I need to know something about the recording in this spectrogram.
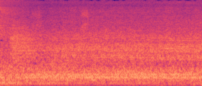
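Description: Workshop machinery running steadily and loudly: a hum under a wide hiss.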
